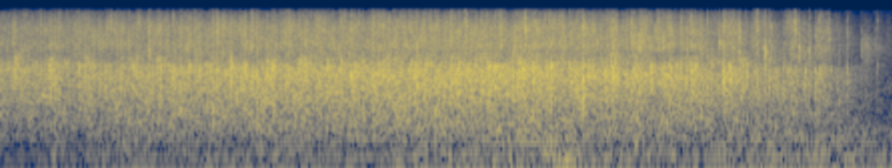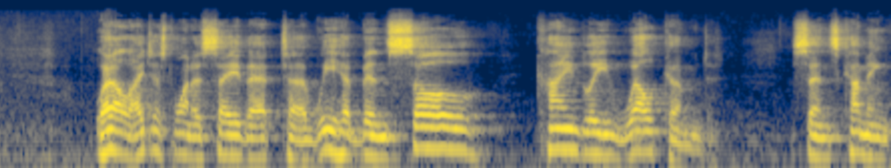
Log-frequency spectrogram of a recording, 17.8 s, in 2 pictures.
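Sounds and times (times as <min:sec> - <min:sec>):
large church audience applause welcoming a guest pastor: 0:00.0 - 0:09.1
speech: 0:09.9 - 0:13.8, 0:14.4 - 0:16.2, 0:16.8 - 0:17.8.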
